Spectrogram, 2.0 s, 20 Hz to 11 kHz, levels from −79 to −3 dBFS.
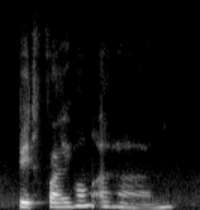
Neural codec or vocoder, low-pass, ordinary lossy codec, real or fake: none; 9.9 kHz; Opus, 16 kbps; real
